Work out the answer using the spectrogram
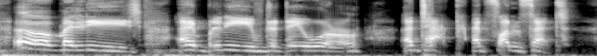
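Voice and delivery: put-on hobgoblin character voice. Speaker voicing a hobgoblin sage addressing the general, in a hobgoblin sage voice. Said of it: "I'm about to do the voice anyway".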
